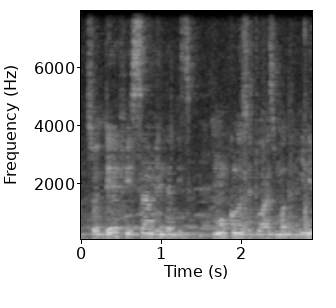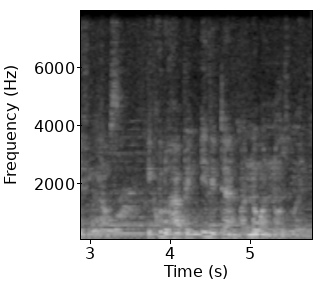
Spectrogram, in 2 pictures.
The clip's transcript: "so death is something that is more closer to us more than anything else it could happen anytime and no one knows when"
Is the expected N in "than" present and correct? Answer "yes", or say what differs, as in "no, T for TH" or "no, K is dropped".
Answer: yes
